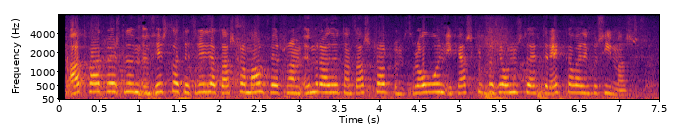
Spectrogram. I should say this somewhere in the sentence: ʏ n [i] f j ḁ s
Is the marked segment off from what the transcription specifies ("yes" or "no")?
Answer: no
